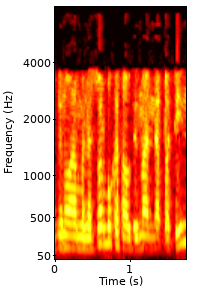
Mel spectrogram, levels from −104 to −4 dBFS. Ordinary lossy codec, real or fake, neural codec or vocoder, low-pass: MP3, 32 kbps; real; none; 7.2 kHz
